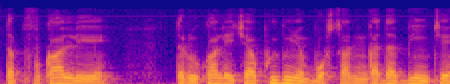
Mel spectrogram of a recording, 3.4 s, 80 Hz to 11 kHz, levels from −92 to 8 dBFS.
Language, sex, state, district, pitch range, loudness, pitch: Rengma, male, Nagaland, Kohima, 100-115 Hz, -14 LUFS, 105 Hz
